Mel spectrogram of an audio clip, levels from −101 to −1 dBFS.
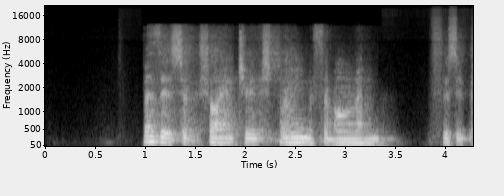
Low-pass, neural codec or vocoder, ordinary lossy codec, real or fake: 19.8 kHz; codec, 44.1 kHz, 0.9 kbps, DAC; Opus, 24 kbps; fake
